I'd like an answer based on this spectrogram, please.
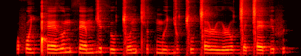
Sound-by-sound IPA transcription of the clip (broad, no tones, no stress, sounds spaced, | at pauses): f ɔ ʎ ǃʰ ɛ ð o n θ ɛ m ɟ ɪ θ u ɡ͡ǀ o n cʰ ə k m ɯ ɟ o ǀ u ǀ ə ɹ ɯ ɹ o ɡ͡ǀ ɛ ǀ ɛ k ɪ f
